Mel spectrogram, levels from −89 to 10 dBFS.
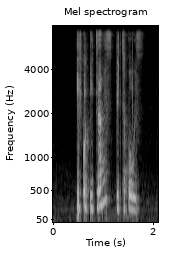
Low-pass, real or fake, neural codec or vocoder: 7.2 kHz; fake; codec, 44.1 kHz, 3.4 kbps, Pupu-Codec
